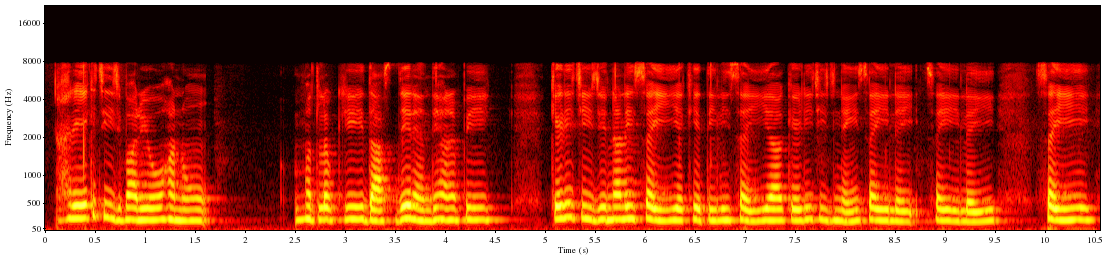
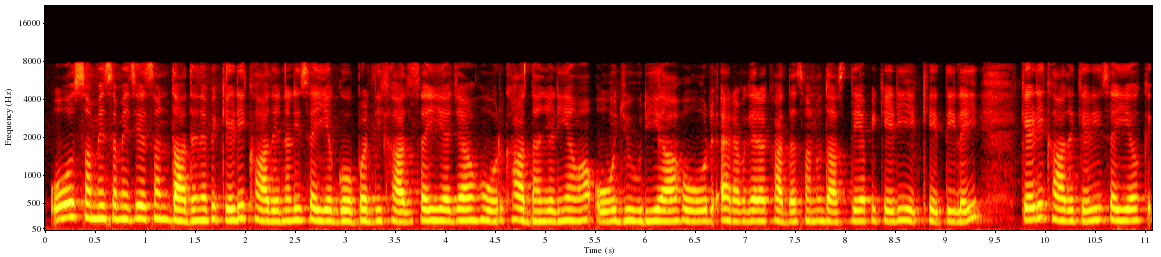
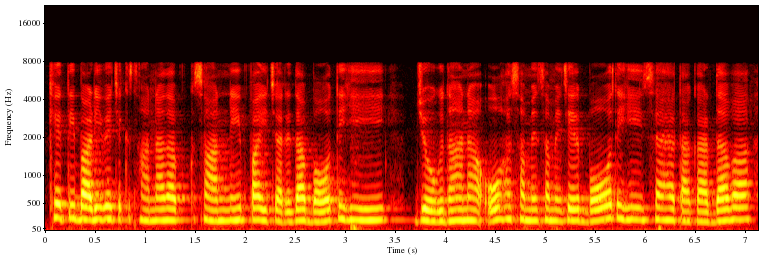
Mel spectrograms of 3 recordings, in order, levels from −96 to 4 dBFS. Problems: none marked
